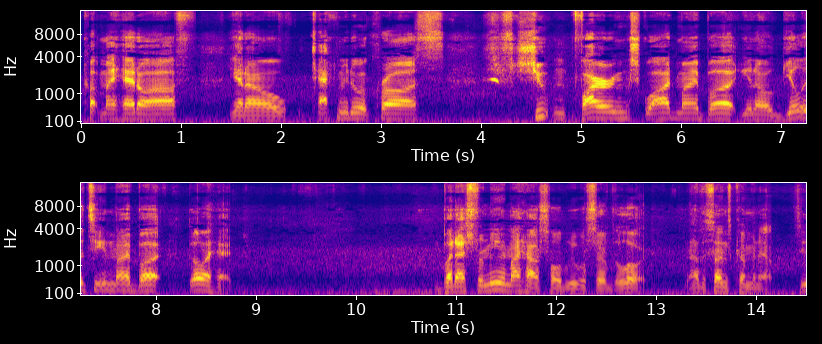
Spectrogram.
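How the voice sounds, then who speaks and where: A man's voice: medium pitch, normal speed, a little hiss or hum, poor audio. A man vlogging outdoors in the cold, talking zealously and in a rambling way that keeps interrupting itself, and chilled from being out for hours. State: freezing cold. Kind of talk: casual religious vlog monologue.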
